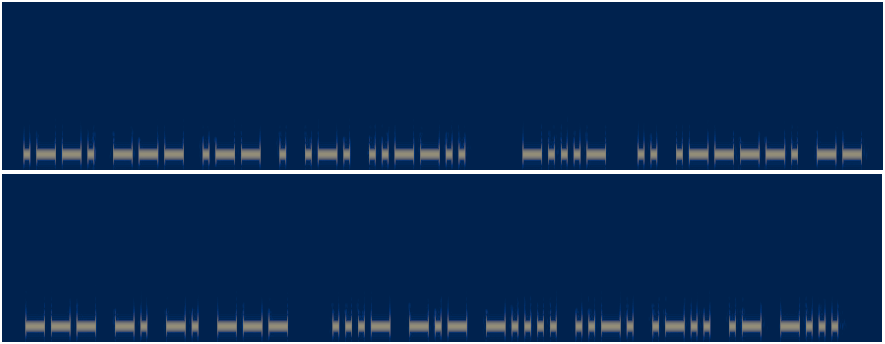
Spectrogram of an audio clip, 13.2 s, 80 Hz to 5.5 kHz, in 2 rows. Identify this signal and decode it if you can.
Morse code, heard as a keyed tone, about 25 wpm, 600 Hz. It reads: POWER? <BT> I'M ONNO VK6FLAB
